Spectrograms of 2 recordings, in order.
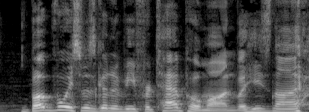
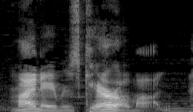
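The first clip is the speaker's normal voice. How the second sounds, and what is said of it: Croaky frog voice with vocal fry. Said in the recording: “do, like, a croaky frog voice... Get that vocal fry... That's exactly a Digimon voice.”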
